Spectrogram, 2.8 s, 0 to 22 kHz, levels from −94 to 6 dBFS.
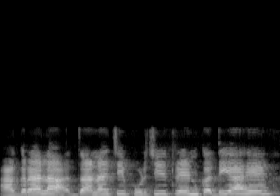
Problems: constant background noise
